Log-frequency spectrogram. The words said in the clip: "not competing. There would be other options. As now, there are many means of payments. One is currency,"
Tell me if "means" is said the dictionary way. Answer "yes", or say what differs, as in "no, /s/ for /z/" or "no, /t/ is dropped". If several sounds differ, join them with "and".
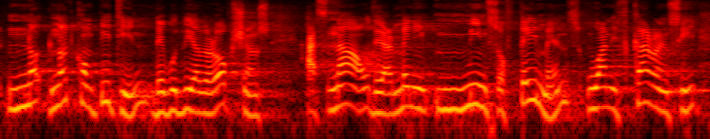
no, /s/ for /z/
